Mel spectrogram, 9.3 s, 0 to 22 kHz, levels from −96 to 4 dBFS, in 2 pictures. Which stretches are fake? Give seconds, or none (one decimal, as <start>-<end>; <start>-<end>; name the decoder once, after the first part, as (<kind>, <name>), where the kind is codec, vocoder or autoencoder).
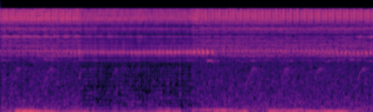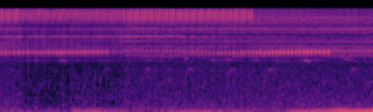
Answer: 1.0-2.4 (vocoder, BigVGAN v2); 4.9-6.2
